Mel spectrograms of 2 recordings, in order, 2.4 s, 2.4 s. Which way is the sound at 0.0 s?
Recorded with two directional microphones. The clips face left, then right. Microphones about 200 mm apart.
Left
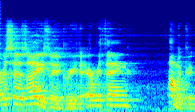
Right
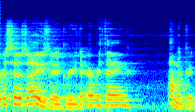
35° right (ahead or behind).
